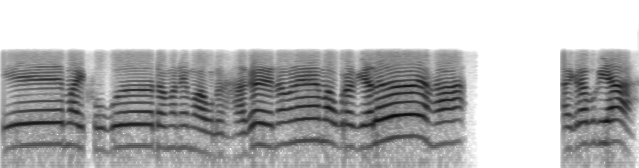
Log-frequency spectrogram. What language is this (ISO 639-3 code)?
brx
